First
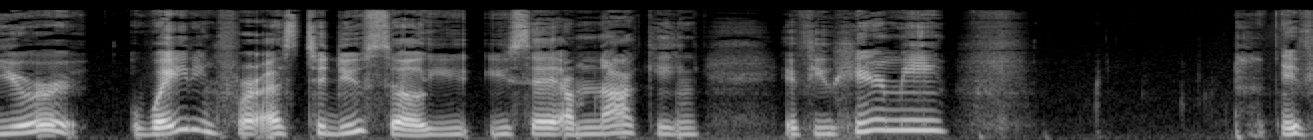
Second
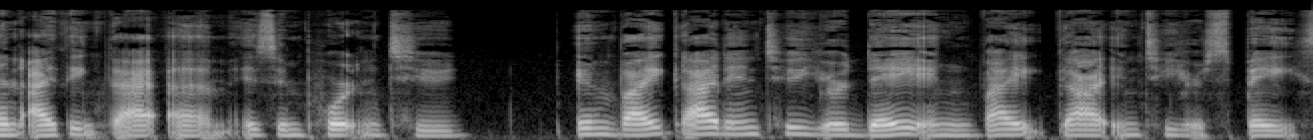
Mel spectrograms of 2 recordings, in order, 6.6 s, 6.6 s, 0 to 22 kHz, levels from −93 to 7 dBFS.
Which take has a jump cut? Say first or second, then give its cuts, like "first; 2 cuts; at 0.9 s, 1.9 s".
first; 1 cut; at 2.8 s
